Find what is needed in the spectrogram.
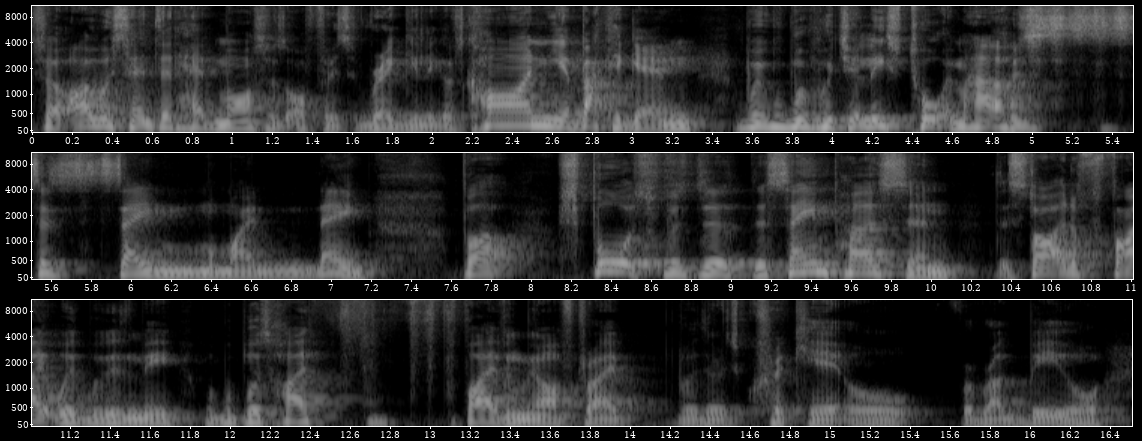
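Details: Adult man who has stammered since childhood, persisting into adulthood; anxiety and stress make speaking harder, and slowing down and taking a breath helps him control it; stammering (stuttering).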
